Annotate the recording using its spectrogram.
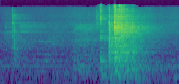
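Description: A light click, then about a second and a half in a brief, loud plastic clatter with sharp clicks at its start, from the fiber fusion splicer's clamps and lids being handled as the spliced fiber is moved to the heater.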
